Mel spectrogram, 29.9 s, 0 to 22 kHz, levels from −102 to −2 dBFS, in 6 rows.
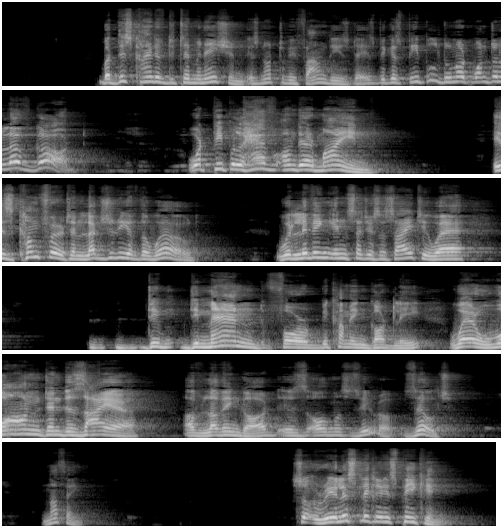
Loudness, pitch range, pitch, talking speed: -30 LUFS, 140-215 Hz, 175 Hz, 90 wpm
